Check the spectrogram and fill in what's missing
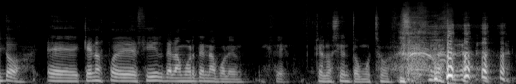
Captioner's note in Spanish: Risas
